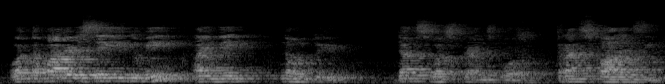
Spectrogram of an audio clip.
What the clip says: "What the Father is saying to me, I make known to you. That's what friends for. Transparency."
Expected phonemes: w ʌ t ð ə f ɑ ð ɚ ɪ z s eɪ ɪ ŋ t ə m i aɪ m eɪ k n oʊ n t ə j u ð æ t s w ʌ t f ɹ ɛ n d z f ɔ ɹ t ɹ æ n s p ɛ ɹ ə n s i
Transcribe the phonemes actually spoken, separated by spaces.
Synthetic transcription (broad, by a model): w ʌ t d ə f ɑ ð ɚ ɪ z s eɪ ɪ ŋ t ə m i aɪ m eɪ k n oʊ n t ə j u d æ t s w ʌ t p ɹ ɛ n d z f ɔ ɹ t ɹ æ n s p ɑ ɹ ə n s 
